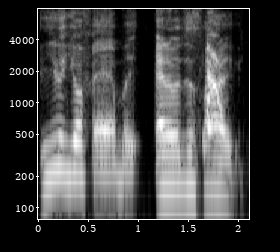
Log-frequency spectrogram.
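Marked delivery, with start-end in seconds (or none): 0.0-1.0 high, light fan voice; voicing a fan. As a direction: float it up like a sweet older fan. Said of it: "came up to me and was like".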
